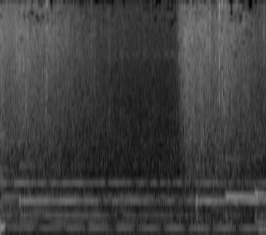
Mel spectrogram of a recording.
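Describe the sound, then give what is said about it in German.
Soft, continuous rustling and scuffling in hedges, briefly easing off midway, heard over a steady sustained musical drone. “Ein Rascheln in den Hecken kündigt weitere Besucher an.”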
